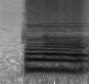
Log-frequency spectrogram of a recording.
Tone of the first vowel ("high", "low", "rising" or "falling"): low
